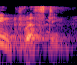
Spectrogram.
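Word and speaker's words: interesting: ট্রা এখানে বলি টারেস আমরা বলি ইন্টারেস্টিং কিন্তু এটা হচ্ছে ইন্ট্রাস্টিং খুব অদ্ভুত তাই না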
